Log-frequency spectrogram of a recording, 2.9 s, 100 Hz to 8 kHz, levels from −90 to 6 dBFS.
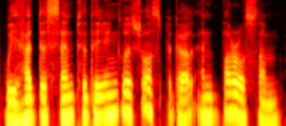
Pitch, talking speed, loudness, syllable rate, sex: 135 Hz, 230 wpm, -17 LUFS, 5.6 syllables/s, male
